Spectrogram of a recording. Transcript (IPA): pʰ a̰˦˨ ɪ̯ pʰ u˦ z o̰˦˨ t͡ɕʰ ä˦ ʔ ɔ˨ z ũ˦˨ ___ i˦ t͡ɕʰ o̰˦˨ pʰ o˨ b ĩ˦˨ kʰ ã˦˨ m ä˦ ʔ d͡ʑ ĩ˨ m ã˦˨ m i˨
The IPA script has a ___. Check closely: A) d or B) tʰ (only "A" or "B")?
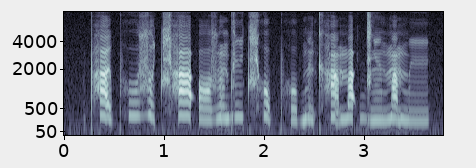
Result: A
